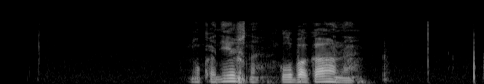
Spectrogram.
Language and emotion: Russian, neutral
